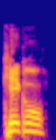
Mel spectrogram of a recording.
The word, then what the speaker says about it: kugel: Some people pronounce it kugel, some people pronounce it kigel. It depends on whether you're Ashkenazi or what have you.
